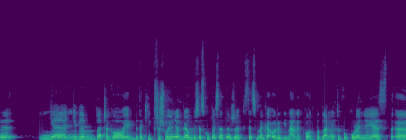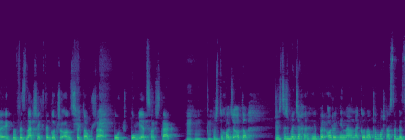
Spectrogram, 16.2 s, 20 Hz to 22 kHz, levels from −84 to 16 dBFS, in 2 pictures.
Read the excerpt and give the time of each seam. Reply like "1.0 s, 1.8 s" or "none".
none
